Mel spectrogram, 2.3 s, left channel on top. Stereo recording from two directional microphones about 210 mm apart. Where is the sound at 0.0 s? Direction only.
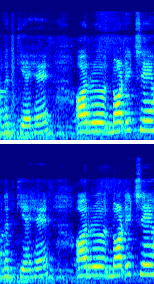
Centre (ahead or behind).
